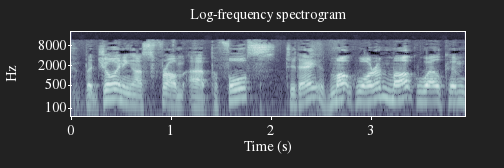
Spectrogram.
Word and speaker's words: Perforce: is not correct so imagine it as a p sort of apostrophe force not a pyen force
